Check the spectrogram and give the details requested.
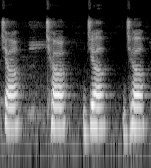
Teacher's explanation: तो आपकी जो जिह्वा है ये ऊपर के तालु से स्पर्श होती है, तो इसीलिए हम इसे बोलते हैं तालव्य व्यंजन।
